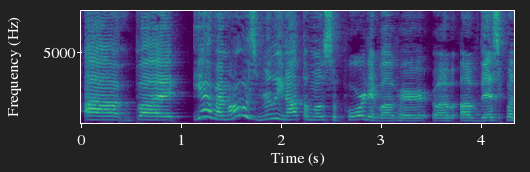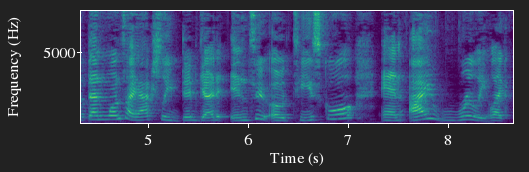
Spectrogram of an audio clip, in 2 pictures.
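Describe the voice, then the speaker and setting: A woman's voice: medium pitch, fairly bright tone. A woman in her thirties talking casually and encouragingly to a live-stream audience, chatty and full of fillers. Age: 30s. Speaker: host.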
